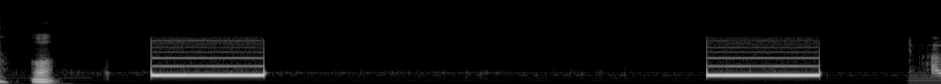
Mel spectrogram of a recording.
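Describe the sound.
A telephone ringback tone sounds while a call connects: two long, steady electronic beeps of about a second each, separated by several seconds of quiet line hiss, with brief voices at the start and end.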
